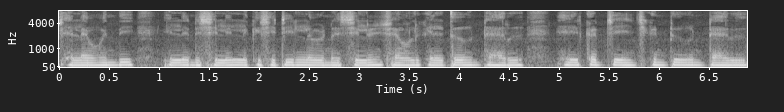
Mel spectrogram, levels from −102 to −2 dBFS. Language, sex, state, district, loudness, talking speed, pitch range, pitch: Telugu, male, Andhra Pradesh, Chittoor, -19 LUFS, 150 wpm, 125-135 Hz, 130 Hz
